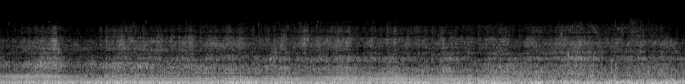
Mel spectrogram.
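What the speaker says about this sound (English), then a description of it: "with a helicopter flying over watching us" A helicopter's rotor and engine thrum steadily and loudly, a constant low rumble with no talking.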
